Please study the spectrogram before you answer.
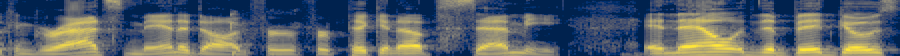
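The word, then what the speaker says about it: Hsemi: Semi, H-S-E-M-I. Oh, Semi. Gotcha. Is it? All right. There's really no H pronounced in his name.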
